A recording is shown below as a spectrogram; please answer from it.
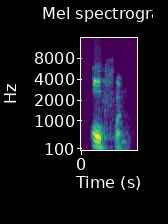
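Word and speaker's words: often: किसी भी वर्ड के लास्ट में टी ई एन हो तो टी साइलेंट रहता है जैसे ओफन.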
